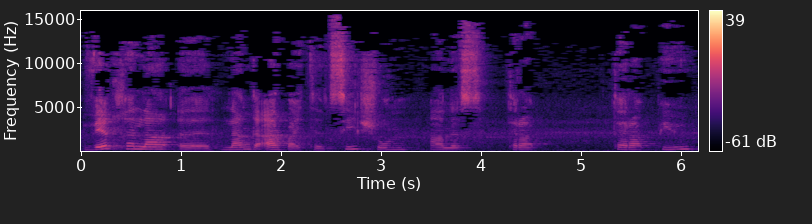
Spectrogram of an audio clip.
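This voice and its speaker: A woman asking interview questions in a formal, halting learner's way. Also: fairly high pitch, darkish tone. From Eritrea. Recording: echoey room, faint background noise.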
